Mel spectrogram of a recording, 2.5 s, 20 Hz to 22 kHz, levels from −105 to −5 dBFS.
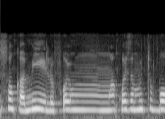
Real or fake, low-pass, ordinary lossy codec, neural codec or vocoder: real; none; none; none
